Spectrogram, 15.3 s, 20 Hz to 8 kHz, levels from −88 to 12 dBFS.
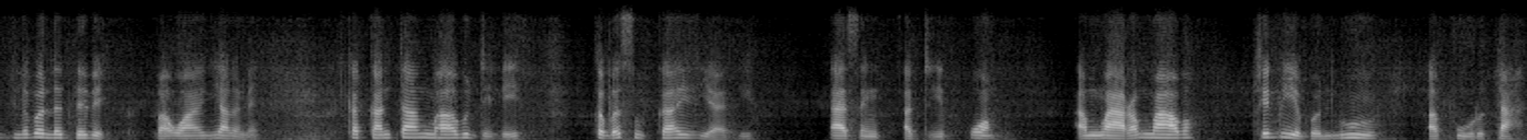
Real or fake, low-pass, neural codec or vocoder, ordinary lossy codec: fake; 7.2 kHz; codec, 16 kHz, about 1 kbps, DyCAST, with the encoder's durations; Opus, 32 kbps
